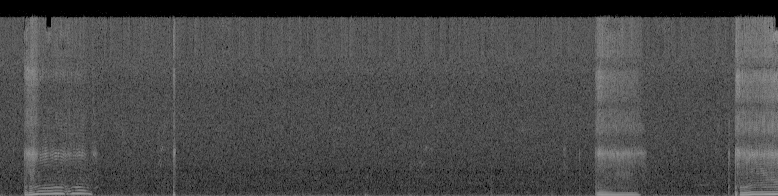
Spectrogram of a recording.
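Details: Pet cat Baby Kitty sleeping deeply and snoring indoors: three drawn-out, tonal, humming snores of about a second each with a slight upward bend, separated by long quiet gaps in a small room.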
